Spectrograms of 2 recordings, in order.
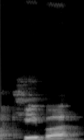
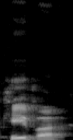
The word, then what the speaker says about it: Kiba: in the new one they changed the spelling and the pronunciation it's now Kiba instead of keifa but obviously the the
